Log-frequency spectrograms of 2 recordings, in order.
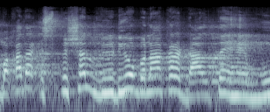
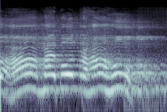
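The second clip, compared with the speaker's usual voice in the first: higher-pitched, self-important put-on voice; puffed-up, arrogant; 5 semitones higher than usual. Shown as a demonstration. Preacher showing children how not to talk, arrogant raised voice. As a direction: show off with a swaggering raised voice. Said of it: "اس انداز سے بات نہیں کرنا، اکڑ کر کے".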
